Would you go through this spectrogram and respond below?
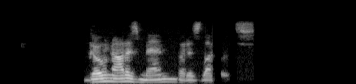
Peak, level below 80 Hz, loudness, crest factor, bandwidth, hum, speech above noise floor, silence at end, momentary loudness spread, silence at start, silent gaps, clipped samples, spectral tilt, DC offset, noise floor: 0 dBFS; -62 dBFS; -20 LUFS; 22 dB; 8 kHz; none; 58 dB; 1.05 s; 14 LU; 0.85 s; none; under 0.1%; -5 dB/octave; under 0.1%; -77 dBFS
